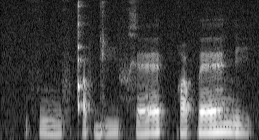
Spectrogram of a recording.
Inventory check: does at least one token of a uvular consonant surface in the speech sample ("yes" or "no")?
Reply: yes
